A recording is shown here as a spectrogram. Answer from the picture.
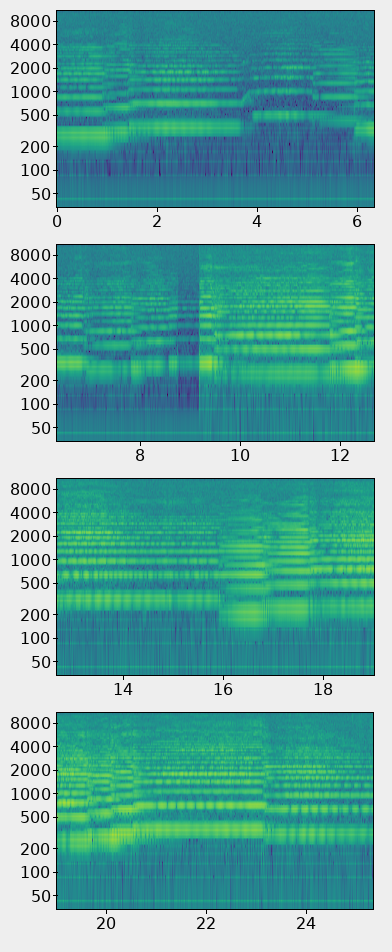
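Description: Solo cello played with the bow, a slow melody of long held notes moving step by step; it grows louder and fuller about nine seconds in.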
